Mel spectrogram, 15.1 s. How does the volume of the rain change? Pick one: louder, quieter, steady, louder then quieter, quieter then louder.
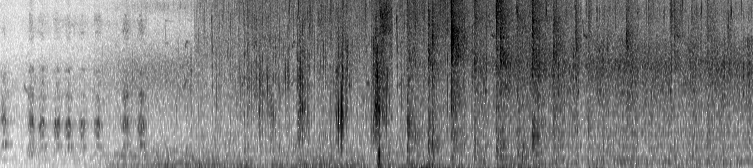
louder.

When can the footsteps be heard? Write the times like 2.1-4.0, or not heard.
4.8-14.8.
